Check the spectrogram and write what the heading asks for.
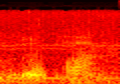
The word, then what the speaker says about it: Philpott: Pronounce that Pale Pot or Pale Pot or Pale Pot? It's supposed to be Pale Pot.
